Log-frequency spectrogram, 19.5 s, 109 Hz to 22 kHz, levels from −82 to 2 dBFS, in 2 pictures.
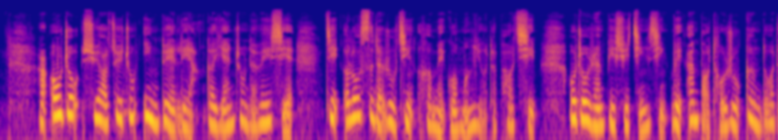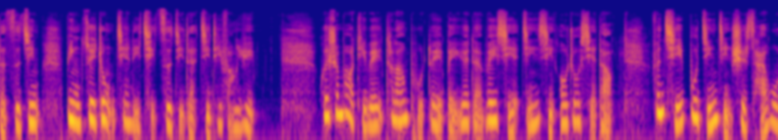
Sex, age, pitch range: female, 50-69, 185-240 Hz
